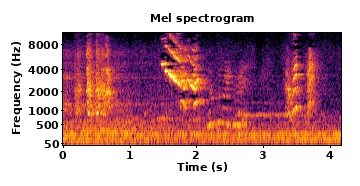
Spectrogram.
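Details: Pet rainbow lorikeet, female, talking indoors: a raspy word, then a sharp descending whistle-like sound, a quiet pause, and two more short speech-like syllables, all over a low constant hum.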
